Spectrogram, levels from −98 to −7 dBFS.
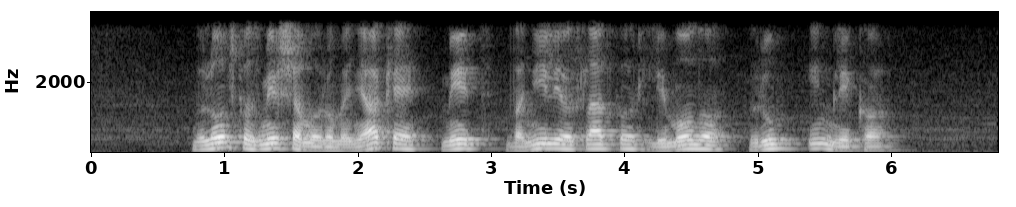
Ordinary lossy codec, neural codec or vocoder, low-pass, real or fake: none; none; 3.6 kHz; real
